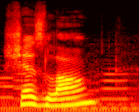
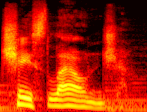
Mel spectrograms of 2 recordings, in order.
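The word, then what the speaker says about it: chaise longue: I had a lounge a shz l long Shez long this is a good uh show to learn how to pronounce things shz long long not Chase Lounge so you know claster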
